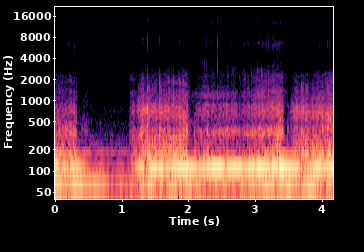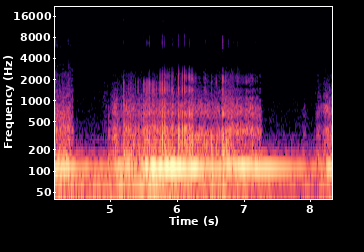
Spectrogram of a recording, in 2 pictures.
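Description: Long bare nails slowly scratch the edge of a grey oval foam microphone windscreen up close. This produces a soft, muffled, low rumbling scrape with a steady hum around 110 Hz. The scraping comes in swells broken by brief quieter pauses.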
